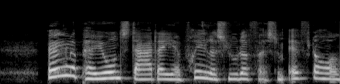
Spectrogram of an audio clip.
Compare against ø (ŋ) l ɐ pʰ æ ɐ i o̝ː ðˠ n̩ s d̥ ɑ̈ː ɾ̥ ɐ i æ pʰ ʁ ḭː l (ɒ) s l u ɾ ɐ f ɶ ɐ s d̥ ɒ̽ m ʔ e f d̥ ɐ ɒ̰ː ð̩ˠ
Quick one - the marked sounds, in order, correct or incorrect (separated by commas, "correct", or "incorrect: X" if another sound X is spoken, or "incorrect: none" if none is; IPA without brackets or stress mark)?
correct, correct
